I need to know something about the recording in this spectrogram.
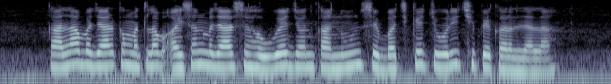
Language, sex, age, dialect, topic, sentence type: Bhojpuri, female, 18-24, Western, banking, statement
